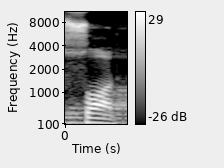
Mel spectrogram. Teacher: صاد کو ادا کرنے میں سیٹی بھی نکالنا ہے اور اس کو پر بھی پڑھنا ہے، موٹا پڑھنا ہے، جیسے صاد۔ اور موٹا پڑھنے کا طریقہ وہی ہے کہ زبان اگر ہماری سیدھی ہے تو اس کو تھوڑا کٹورا نما بنا دیں گے، وہ حروف پر ہو جاتے ہیں، موٹے ہو جاتے ہیں۔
